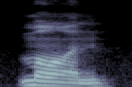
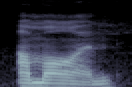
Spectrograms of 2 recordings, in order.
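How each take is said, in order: First: A Scottish accent runs the words together. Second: A plain accent keeps both words clearly separate. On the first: "I'm going to try to say it like her" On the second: "You don't say I'm on"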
